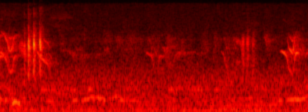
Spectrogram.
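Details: A speckled mousebird eating an apple gives a quick burst of high, sharp chirps, then a few fainter twitters, over a steady low hum.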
